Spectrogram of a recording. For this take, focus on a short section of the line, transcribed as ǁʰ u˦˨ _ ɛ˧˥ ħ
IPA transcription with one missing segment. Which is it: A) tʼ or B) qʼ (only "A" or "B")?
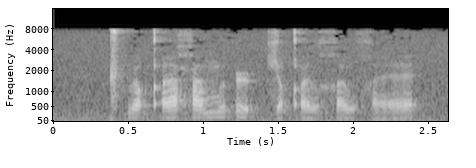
B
